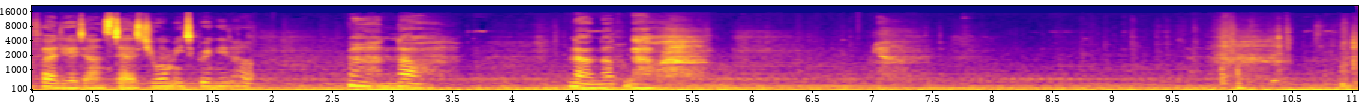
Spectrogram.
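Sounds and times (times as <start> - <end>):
low soundtrack rumble: 0.0 - 11.0.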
